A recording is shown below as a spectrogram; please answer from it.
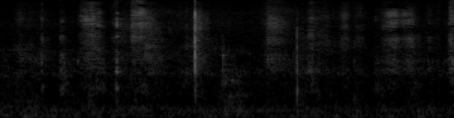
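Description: Near silence, with faint rubbing and a few soft clicks from fingers handling a small fibre eyelet board.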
